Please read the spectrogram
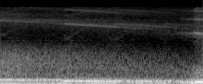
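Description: Electronic remix music with no vocals: a low bass note steps down in pitch about every half second over a dense rumbling low end.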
